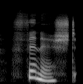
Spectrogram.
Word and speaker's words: finished: Finished ends in t.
